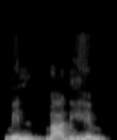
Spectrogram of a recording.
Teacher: गुन्ना तो मीम में भी होता है और मीम बा के ज्यादा करीब है, तो उन्होंने नून को मीम से बदल दिया। तो इन्होंने इस वजह से यहाँ पे एक छोटा मीम लिखा होता है कि असल में तो ये नून ही है लेकिन पढ़ने में मीम आ रहा है, इसलिए छोटा करके लिखते हैं। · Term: इकलाब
